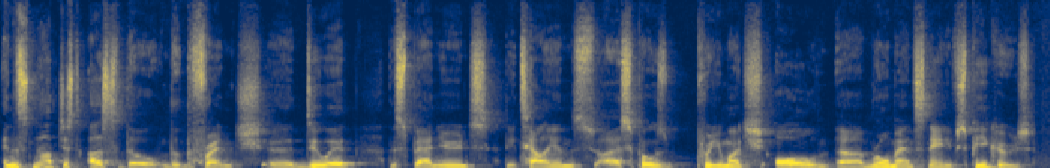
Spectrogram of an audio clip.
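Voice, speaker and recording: A man whose first language is Portuguese, speaking English with a Portuguese accent, teaching pronunciation in a video lesson and demonstrating words slowly. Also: on the high side, animated, darkish tone. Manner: explains with examples, slow deliberate demonstration words, some stammered restarts.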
